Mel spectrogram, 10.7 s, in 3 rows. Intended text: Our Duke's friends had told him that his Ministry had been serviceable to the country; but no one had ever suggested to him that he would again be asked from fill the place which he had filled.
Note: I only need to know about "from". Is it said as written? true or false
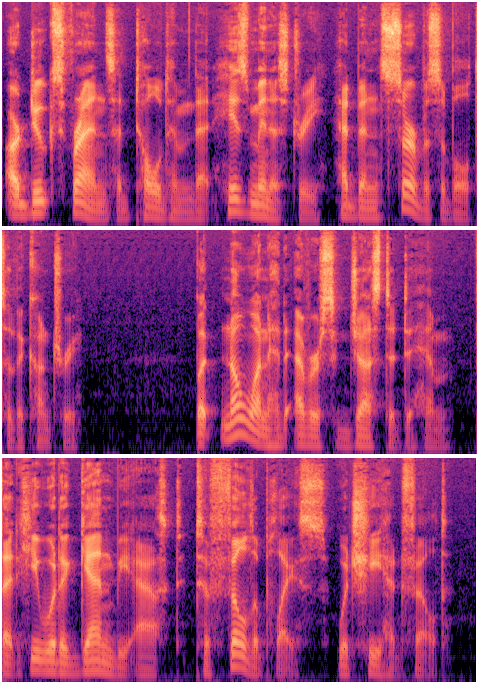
false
